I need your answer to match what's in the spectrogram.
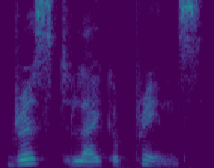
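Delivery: plain reading voice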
